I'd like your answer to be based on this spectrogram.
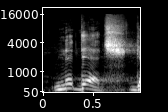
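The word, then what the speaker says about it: Nidetch: Did I pronounce that right? No? Okay. I've been pronouncing it. I got to say it like five times. Nadech. Okay. Nadech. Got it.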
